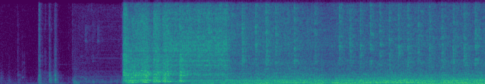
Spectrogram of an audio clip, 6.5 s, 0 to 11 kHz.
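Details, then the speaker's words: 1980s Jaguar original engine, last run before engine swap: cranks, starts, then idles lumpy and loping, misfiring; owner suspects an external head gasket leak on the side, not exhaust. "runs that is not happy I think we actually have part of the head gasket blowing out on the side I don't think that's an exhaust leag"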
